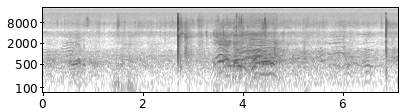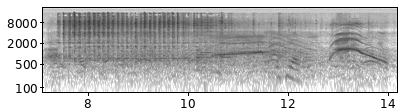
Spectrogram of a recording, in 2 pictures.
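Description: A pitched baseball pops into the catcher's mitt about three seconds in, followed by a short burst of shouting voices. A few seconds later, music plays over the ballpark PA for several seconds, and near the end comes a high call that rises and falls.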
